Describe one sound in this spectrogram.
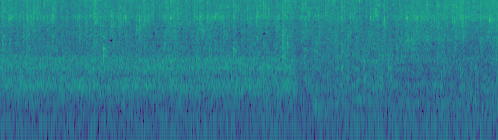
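A front-loading washing machine runs with a steady churning hum.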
